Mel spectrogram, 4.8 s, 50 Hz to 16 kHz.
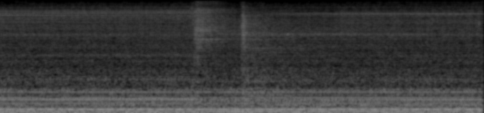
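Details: PureVent 5L oxygen concentrator for pets warming up after startup: steady low hum of the compressor with a brief hiss of air release; oxygen concentrator running.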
